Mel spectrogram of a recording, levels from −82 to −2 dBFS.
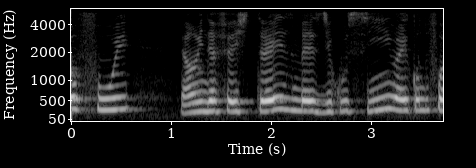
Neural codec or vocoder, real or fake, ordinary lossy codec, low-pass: none; real; none; 5.4 kHz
